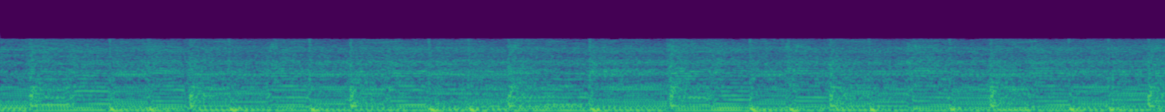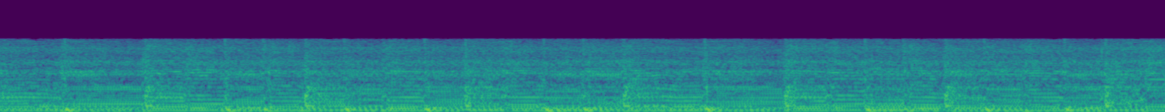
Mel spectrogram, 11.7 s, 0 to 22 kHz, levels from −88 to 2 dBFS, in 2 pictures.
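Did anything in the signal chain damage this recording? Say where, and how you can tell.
No, nothing along the chain seems to have harmed this audio, and there's nothing in it that points to a problem at any stage.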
